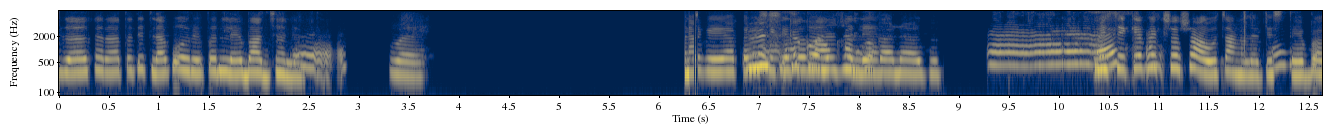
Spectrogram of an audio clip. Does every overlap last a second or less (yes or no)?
no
